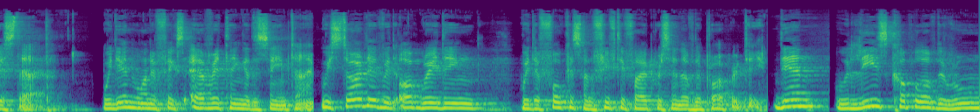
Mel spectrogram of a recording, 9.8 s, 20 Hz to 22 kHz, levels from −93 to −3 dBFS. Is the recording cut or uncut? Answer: cut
